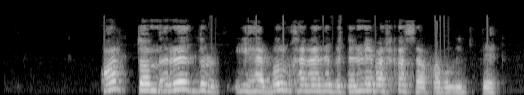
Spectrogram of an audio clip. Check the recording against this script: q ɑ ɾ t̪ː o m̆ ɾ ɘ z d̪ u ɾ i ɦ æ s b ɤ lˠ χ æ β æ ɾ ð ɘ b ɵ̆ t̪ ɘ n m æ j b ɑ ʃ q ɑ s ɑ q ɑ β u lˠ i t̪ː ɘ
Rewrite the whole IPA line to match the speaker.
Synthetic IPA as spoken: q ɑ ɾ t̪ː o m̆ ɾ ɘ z d̪ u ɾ i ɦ æ b ɤ lˠ χ æ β æ ɾ ð ɘ b ɵ̆ t̪ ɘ n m æ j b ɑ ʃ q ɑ s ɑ q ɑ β u lˠ i t̪ː ɘ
